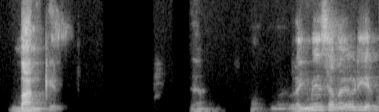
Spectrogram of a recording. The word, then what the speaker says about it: Wankel: Wankel. La W se pronuncia como B, Wankel.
